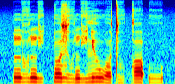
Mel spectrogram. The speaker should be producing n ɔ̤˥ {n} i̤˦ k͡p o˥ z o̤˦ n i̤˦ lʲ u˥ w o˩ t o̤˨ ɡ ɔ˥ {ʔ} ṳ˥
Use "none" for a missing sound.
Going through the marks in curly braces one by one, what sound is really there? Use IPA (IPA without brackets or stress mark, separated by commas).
n, ʔ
